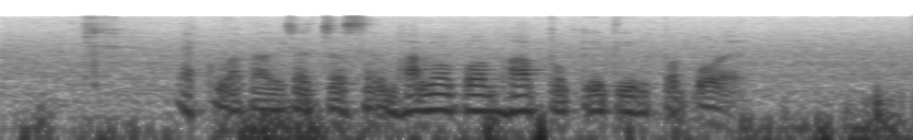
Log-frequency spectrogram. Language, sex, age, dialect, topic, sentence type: Bengali, male, 18-24, Jharkhandi, agriculture, statement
